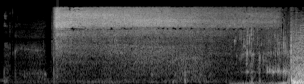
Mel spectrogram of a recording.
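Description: Fizzy cider (soda) being poured, played on a radio show to serve a listener a cold cider: a sudden, loud, bright fizzing hiss that holds steady for over two seconds, then tails off into a brief splashy burst. No one speaks.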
